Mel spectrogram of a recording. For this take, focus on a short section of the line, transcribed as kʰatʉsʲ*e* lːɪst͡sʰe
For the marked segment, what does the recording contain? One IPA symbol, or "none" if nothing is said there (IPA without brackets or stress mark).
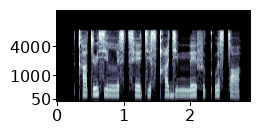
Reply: e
